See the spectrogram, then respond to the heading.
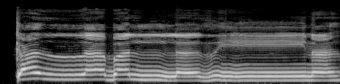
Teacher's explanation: با کو لام سے ملائیں گے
